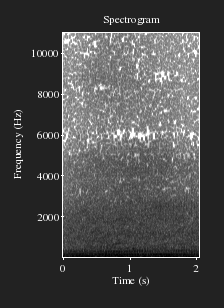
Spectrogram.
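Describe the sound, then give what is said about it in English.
Traffic on a busy road in Kabul, a road choked with cars day and night, forms a steady low rumble with no distinct passing vehicles standing out. “Koofi and her daughters live in a house just off a busy road in Kabul that's choked with traffic day and night.”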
